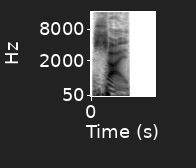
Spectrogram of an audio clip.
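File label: "shai", Mandarin Chinese, neutral tone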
